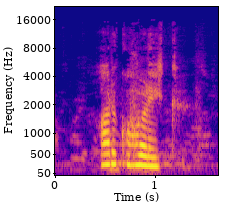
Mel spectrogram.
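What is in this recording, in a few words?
"alcoholic", Japanese, female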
